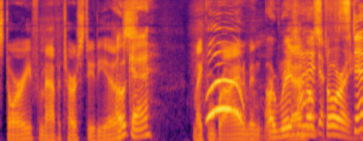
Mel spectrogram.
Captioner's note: whoops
